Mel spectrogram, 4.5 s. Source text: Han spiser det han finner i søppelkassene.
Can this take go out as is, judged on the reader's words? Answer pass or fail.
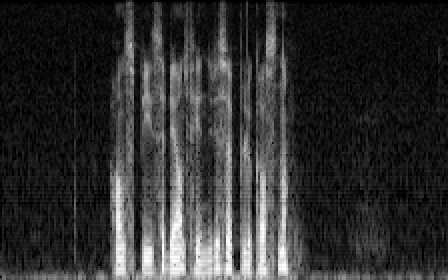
pass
